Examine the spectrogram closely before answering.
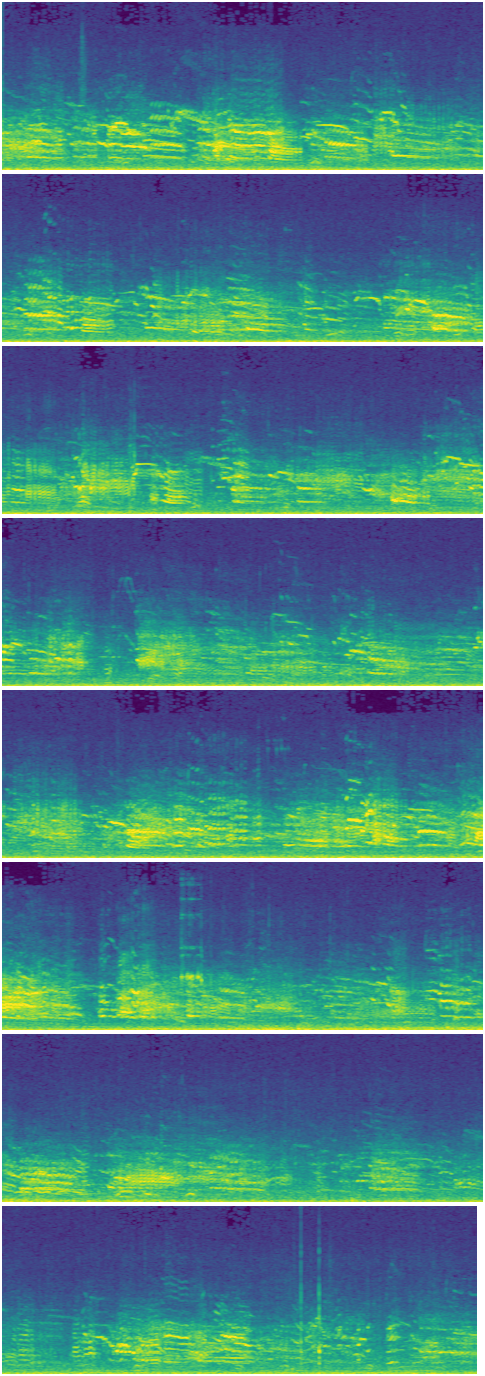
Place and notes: istanbul moeven - istnabul moeven
istanbul, bosporus, golden horn, animals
